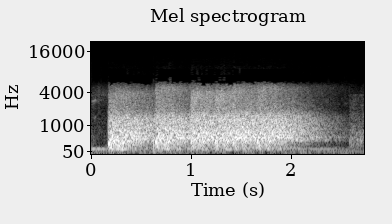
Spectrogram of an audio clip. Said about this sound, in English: Faced with an advancing wall of gunfire from the Redford sheriff and a group of excited townsmen, the Lone Ranger put his own guns into action to cover a retreat.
